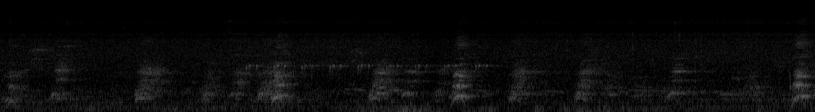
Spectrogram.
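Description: Dogs barking faintly, a short bark every half second to second or so. A faint steady high tone runs for a few seconds in the middle.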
